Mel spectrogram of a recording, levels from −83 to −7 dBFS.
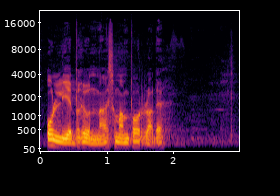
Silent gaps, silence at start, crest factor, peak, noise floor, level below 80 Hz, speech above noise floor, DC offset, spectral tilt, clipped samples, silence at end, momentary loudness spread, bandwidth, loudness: none; 0.1 s; 18 dB; -6 dBFS; -54 dBFS; -74 dBFS; 32 dB; under 0.1%; -6 dB/octave; under 0.1%; 1.1 s; 8 LU; 18 kHz; -23 LUFS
